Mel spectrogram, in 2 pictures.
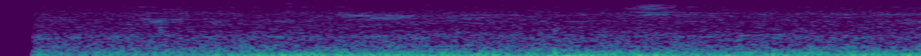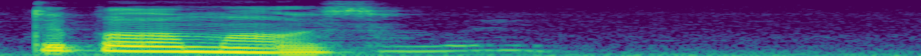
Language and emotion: Russian, neutral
